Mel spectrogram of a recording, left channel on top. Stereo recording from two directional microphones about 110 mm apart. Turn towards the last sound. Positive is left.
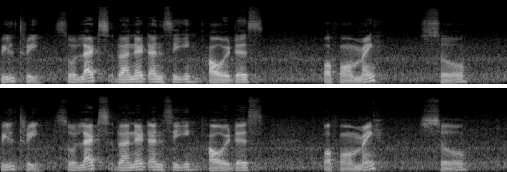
turn(degrees=80)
